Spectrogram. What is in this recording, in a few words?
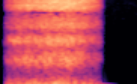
Laser Motion Sweep Sound; Andrew Fleming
